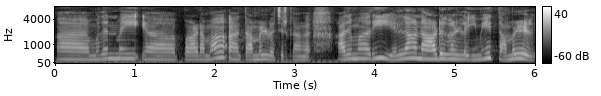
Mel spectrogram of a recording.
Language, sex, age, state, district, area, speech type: Tamil, female, 18-30, Tamil Nadu, Pudukkottai, rural, spontaneous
